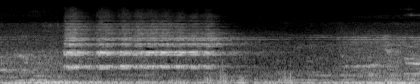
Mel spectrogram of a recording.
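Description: A vehicle horn sounds one long steady note for about a second and a half, starting just over half a second in, over the low rumble of motorcade traffic: a celebratory honk in a campaign car parade.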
